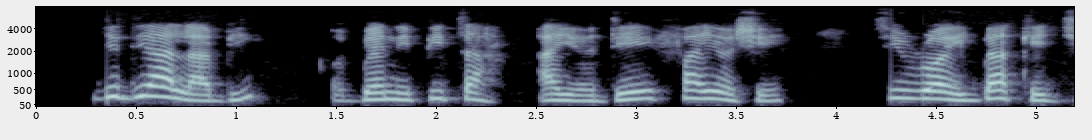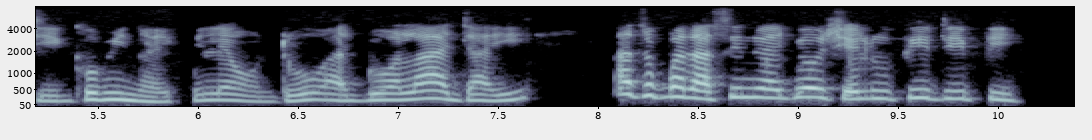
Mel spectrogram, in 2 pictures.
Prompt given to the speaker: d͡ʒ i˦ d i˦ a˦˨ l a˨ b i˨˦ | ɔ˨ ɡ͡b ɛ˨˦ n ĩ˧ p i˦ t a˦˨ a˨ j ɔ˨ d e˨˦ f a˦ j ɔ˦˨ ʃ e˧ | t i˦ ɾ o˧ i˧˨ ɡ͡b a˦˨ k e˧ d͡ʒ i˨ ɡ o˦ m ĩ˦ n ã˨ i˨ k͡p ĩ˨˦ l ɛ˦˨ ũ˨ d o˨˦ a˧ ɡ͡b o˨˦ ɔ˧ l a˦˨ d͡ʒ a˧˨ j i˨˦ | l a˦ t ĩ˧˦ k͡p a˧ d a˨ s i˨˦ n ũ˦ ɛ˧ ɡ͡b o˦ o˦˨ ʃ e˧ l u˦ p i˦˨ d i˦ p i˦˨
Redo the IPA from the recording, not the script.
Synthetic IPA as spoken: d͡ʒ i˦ d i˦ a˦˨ l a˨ b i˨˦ | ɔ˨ ɡ͡b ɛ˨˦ n ĩ˧ p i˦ t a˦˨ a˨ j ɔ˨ d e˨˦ f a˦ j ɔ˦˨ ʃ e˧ | t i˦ ɾ ɔ˧ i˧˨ ɡ͡b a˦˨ k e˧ d͡ʒ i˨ ɡ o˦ m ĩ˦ n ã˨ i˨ k͡p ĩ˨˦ l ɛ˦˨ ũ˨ d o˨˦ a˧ ɡ͡b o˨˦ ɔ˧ l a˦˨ d͡ʒ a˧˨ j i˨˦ | l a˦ t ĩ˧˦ k͡p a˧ d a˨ s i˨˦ n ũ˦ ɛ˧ ɡ͡b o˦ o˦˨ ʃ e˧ l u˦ p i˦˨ d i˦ p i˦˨

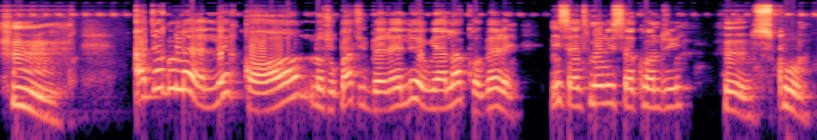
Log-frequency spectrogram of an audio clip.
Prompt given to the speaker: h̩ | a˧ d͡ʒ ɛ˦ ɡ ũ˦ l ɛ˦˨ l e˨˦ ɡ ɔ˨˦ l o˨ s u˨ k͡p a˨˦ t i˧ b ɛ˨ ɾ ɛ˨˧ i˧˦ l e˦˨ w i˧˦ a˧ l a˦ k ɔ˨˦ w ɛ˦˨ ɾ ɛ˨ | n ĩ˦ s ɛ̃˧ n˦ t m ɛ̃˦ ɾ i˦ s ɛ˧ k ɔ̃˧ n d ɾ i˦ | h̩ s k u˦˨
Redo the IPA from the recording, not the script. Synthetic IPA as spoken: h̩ | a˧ d͡ʒ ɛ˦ ɡ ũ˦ l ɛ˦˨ l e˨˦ k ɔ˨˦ l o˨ ʃ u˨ k͡p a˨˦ t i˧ b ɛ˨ ɾ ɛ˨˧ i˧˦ l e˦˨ w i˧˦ a˧ l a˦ k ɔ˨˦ b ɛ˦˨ ɾ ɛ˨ | n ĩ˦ s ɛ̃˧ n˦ t m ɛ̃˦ ɾ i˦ s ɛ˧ k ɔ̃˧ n d ɾ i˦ | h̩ s k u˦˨

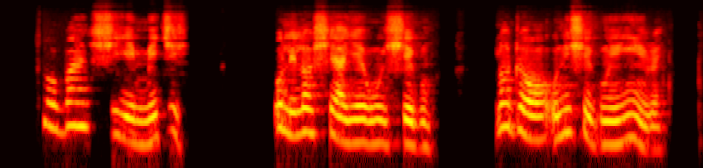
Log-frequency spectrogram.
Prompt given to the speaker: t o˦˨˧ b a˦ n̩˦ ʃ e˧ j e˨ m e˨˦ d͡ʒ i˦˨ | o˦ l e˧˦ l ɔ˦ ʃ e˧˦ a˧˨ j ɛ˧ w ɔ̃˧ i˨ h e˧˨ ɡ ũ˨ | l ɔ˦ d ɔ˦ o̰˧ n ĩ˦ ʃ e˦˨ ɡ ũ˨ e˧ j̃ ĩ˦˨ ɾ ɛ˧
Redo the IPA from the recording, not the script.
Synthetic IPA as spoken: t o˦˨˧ b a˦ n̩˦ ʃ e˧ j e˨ m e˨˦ d͡ʒ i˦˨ | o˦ l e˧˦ l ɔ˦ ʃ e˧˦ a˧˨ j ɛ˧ w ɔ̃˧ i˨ ʃ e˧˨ ɡ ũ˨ | l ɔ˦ d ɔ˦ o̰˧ n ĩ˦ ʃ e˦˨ ɡ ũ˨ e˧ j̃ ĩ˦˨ ɾ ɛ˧

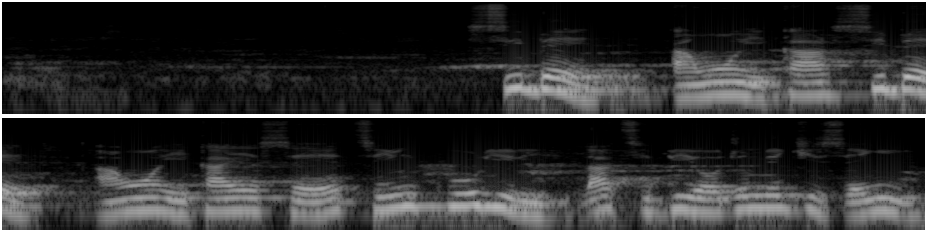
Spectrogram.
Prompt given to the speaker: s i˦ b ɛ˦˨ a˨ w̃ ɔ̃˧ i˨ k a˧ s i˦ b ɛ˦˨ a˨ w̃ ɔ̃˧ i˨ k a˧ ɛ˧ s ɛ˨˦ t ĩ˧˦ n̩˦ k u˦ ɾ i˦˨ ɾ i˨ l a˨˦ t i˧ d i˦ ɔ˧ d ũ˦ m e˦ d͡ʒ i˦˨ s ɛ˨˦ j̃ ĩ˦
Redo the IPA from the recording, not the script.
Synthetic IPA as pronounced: s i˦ b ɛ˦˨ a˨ w̃ ɔ̃˧ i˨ k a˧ s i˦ b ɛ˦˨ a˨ w̃ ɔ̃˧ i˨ k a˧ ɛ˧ s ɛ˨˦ t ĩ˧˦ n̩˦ k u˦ ɾ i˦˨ ɾ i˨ l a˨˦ t i˧ b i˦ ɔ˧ d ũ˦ m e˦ d͡ʒ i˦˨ s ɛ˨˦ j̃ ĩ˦

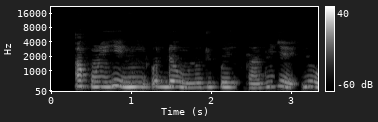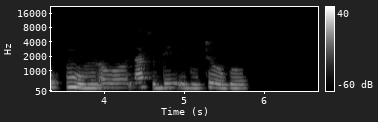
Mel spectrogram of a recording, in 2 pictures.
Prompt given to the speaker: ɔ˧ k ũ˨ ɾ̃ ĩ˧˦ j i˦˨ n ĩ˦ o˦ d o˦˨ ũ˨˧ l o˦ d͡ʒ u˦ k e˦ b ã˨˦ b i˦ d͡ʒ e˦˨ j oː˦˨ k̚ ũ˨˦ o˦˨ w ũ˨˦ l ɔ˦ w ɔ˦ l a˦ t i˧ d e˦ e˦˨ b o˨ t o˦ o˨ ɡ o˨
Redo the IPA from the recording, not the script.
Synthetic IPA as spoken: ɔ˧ k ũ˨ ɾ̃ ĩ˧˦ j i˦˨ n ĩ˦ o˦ d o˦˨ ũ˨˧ l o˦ d͡ʒ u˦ k͡p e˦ ɡ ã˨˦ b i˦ d͡ʒ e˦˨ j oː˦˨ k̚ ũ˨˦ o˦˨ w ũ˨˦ l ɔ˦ w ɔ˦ l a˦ t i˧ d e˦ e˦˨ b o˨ t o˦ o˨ ɡ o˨

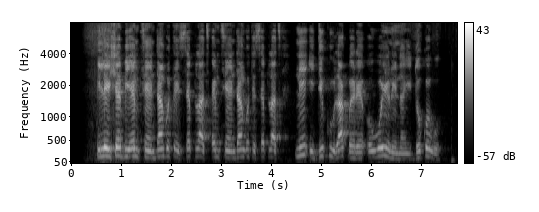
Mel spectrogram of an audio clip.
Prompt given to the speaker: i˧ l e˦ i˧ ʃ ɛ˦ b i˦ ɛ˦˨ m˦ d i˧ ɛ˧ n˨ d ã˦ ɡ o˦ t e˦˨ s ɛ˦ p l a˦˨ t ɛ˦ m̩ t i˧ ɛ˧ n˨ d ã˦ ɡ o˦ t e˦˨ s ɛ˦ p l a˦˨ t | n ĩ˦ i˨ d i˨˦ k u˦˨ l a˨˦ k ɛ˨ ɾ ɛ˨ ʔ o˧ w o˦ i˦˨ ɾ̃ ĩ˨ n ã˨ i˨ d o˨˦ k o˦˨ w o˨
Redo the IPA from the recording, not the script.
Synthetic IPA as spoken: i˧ l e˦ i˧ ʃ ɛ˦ b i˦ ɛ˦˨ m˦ t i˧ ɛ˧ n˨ d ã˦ ɡ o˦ t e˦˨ s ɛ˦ p l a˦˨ t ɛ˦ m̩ t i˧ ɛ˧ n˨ d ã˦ ɡ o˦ t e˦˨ s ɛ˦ p l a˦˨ t | n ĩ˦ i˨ d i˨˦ k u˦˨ l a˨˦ k͡p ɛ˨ ɾ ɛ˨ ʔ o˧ w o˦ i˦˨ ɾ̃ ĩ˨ n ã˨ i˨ d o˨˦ k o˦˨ w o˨

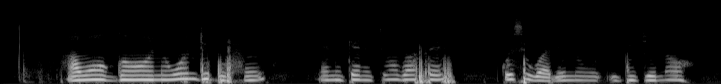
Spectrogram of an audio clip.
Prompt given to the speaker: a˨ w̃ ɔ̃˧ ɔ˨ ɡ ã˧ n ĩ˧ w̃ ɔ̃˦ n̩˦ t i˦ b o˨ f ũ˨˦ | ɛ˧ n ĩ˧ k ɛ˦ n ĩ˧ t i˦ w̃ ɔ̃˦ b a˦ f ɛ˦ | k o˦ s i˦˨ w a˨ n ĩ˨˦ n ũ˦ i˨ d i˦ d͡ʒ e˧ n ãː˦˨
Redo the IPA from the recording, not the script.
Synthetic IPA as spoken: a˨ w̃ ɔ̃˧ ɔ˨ ɡ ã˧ n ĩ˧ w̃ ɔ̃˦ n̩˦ d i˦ b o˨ f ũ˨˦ | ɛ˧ n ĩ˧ k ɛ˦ n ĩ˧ t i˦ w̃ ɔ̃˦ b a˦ f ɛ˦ | k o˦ s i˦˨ w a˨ n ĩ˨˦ n ũ˦ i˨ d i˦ d͡ʒ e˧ n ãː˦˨

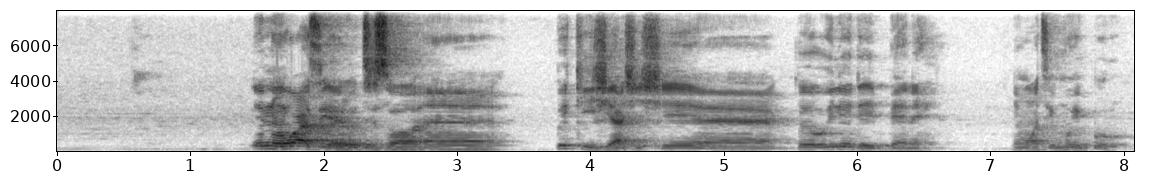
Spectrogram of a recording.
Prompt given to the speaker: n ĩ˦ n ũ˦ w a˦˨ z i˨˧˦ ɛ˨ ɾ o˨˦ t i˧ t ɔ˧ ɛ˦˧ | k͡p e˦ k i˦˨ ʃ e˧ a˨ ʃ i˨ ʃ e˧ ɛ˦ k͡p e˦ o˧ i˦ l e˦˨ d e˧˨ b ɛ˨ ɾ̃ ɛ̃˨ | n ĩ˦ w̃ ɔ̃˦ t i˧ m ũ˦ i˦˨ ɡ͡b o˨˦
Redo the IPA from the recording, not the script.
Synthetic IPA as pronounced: n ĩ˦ n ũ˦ w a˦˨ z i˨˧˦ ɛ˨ ɾ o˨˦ t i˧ s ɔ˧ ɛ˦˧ | k͡p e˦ k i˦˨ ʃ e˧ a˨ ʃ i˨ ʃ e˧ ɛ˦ k͡p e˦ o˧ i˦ l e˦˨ d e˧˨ b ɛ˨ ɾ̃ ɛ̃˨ | n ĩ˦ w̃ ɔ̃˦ t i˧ m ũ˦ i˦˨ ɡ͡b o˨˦

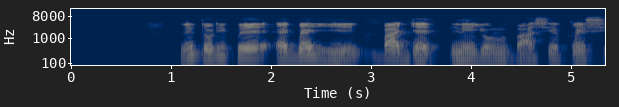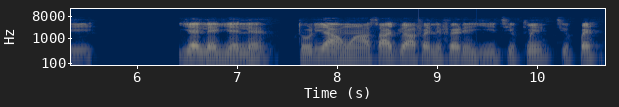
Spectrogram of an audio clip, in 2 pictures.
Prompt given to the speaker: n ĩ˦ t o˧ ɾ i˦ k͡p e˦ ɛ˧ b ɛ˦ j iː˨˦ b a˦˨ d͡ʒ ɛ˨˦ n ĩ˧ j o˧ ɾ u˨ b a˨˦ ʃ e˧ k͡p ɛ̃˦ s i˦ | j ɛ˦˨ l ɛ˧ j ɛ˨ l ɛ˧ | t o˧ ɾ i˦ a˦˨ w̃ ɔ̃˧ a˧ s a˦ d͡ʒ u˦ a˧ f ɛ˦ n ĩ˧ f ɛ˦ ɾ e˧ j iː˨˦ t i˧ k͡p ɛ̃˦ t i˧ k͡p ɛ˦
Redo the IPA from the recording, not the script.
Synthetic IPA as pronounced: n ĩ˦ t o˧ ɾ i˦ k͡p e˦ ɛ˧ ɡ͡b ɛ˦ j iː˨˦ b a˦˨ d͡ʒ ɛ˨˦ n ĩ˧ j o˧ ɾ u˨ b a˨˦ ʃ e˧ k͡p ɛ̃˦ s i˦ | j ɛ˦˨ l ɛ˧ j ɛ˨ l ɛ˧ | t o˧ ɾ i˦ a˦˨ w̃ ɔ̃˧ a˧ s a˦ d͡ʒ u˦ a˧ f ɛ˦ n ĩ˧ f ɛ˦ ɾ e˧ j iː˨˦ t i˧ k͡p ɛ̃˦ t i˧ k͡p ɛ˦

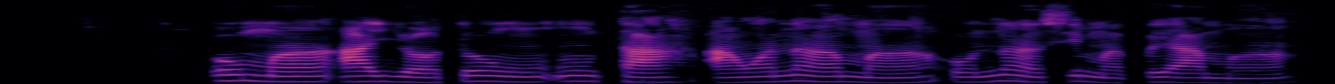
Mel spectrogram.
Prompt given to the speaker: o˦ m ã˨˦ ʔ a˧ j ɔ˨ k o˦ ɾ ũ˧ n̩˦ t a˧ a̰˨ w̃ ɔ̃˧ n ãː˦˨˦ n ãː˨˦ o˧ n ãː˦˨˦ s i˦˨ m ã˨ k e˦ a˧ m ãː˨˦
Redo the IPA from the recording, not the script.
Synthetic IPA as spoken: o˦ m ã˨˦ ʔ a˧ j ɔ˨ t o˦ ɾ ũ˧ n̩˦ t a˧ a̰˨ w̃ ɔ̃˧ n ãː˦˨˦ m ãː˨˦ o˧ n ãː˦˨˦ s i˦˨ m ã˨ k͡p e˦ a˧ m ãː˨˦

